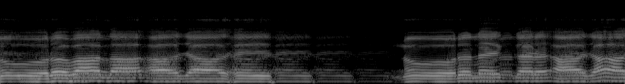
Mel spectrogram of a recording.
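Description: A man chanting a devotional naat in long, wavering, drawn-out phrases. He pauses for about a second midway, then resumes.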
